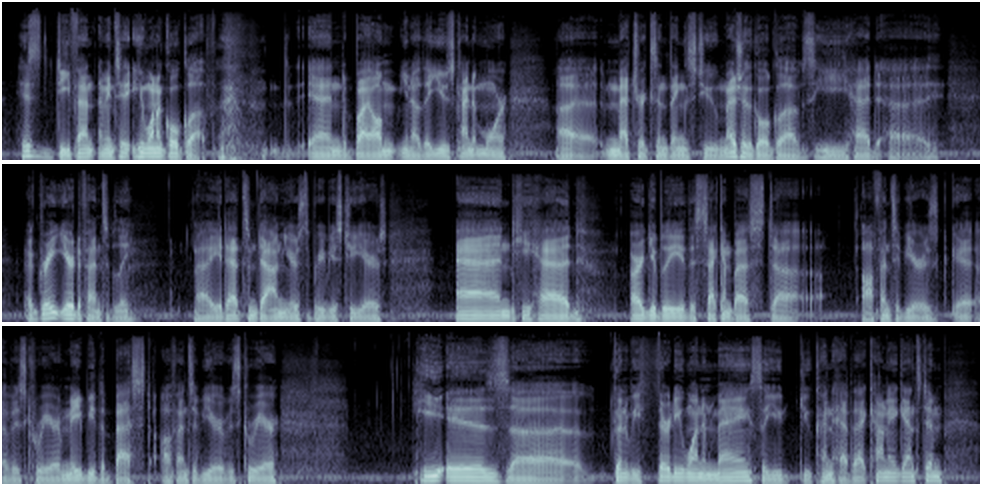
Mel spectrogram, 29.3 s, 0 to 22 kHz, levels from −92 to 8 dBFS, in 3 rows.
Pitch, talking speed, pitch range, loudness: 85 Hz, 175 wpm, 80-95 Hz, -22 LUFS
